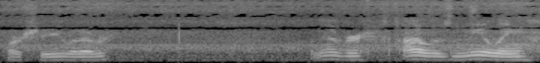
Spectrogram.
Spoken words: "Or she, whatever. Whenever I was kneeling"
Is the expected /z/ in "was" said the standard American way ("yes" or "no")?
yes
